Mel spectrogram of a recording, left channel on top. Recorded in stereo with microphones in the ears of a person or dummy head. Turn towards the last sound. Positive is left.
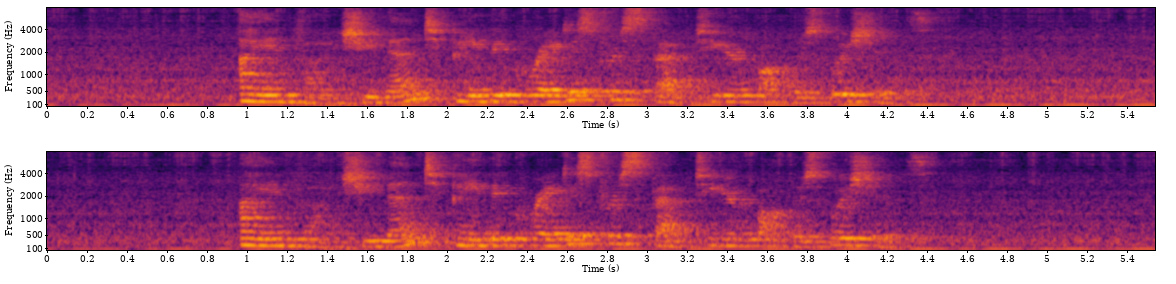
turn(degrees=-25)  # may be behind; listen again after turning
